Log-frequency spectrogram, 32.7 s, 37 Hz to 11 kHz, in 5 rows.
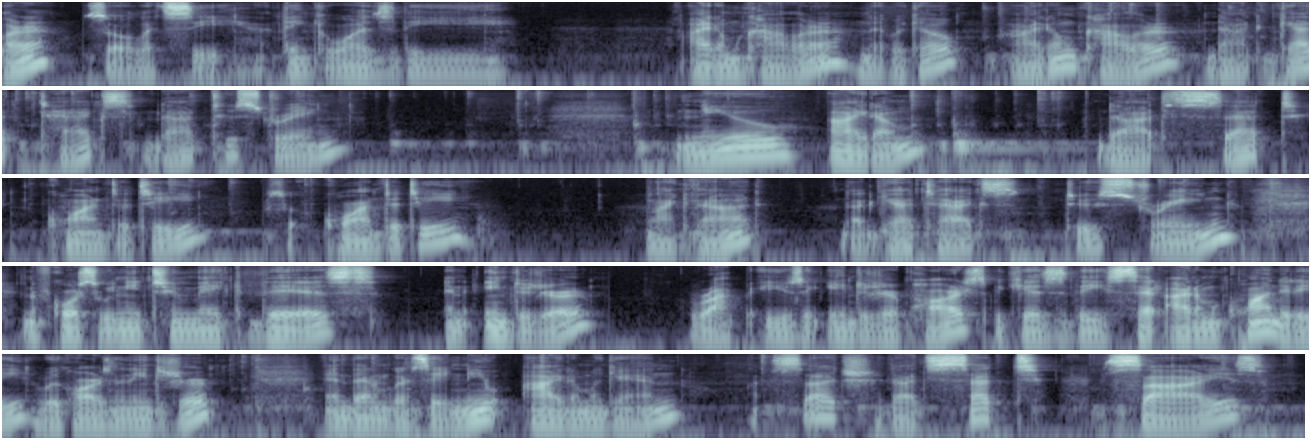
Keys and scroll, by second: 5.6 Return, 11.8 Return, 15.7 Return, 30.0 Return.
